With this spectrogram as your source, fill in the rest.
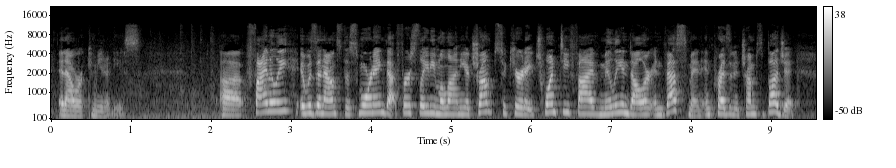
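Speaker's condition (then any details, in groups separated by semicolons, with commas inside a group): No condition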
